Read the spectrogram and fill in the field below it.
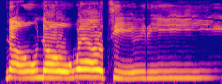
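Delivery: high, drawn-out mock voice; lightly voiced silly quote. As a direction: ham up the silly phrase. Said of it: "The panel verse said to me".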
